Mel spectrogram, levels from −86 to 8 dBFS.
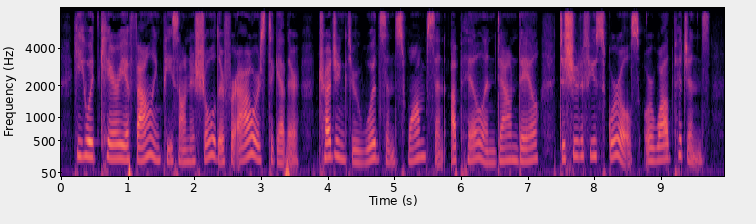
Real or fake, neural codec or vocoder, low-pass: real; none; 7.2 kHz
